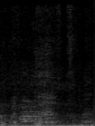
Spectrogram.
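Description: Dogs whimper and give soft, brief yips in a short, close burst, with faint panting and no clear loud bark.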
